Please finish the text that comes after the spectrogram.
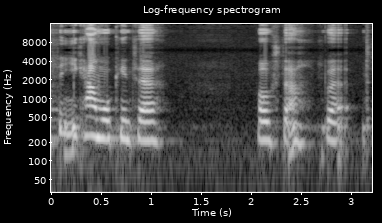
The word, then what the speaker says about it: Alcester: I've been pronouncing the place Alcester, and I heard some of the kids talking today, I heard them calling it Ulster.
